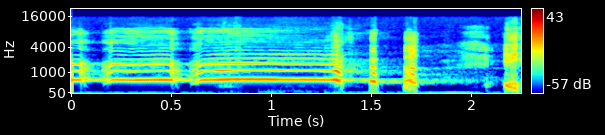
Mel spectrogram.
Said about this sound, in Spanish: Yo había puesto el gallo a las 4 de la mañana. Creo que nos habíamos dormido a eso a las 3:30 y a las 4 comienza el gallo mío, hermano, a sonar.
